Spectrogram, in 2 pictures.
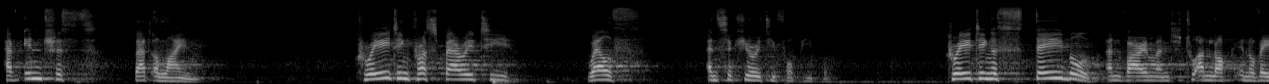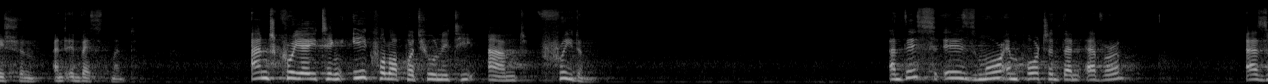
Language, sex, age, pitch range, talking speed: English, female, 50-69, 195-265 Hz, 80 wpm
